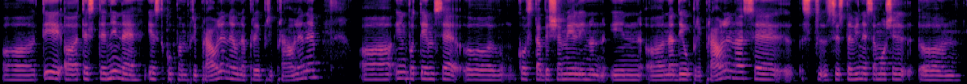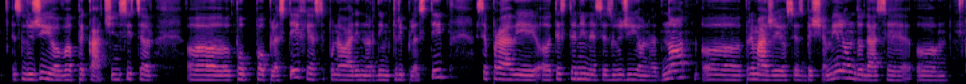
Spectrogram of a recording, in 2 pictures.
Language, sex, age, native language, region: Slovenian, female, 50-59, Slovenian, Gorenjska region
